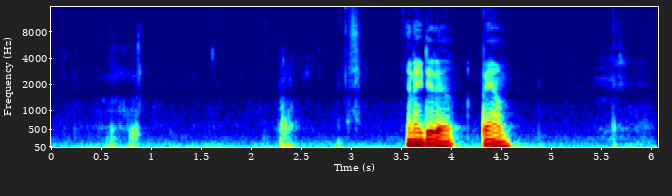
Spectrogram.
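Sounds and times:
person slurping a drink: 0.4s - 1.0s, 2.3s - 3.2s
swallowing gulp: 0.5s - 1.0s, 2.2s - 3.1s
speech: 3.6s - 4.7s.

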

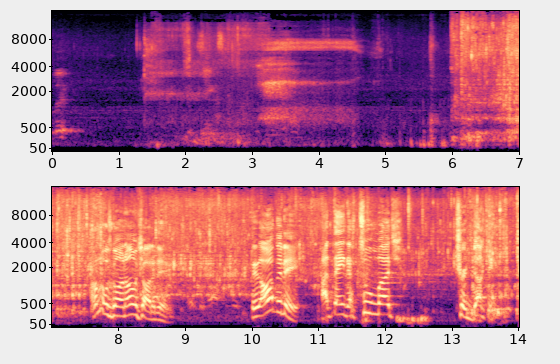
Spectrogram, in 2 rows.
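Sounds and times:
toilet flushing: 6.0s - 13.9s
speech: 7.6s - 8.9s, 10.0s - 12.3s, 13.1s - 13.8s.

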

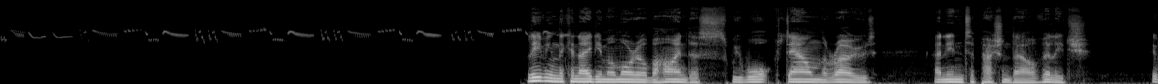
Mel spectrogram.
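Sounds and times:
bird singing in the trees above Crest Farm at Passchendaele: 0.0s - 6.8s
speech: 5.3s - 10.9s.

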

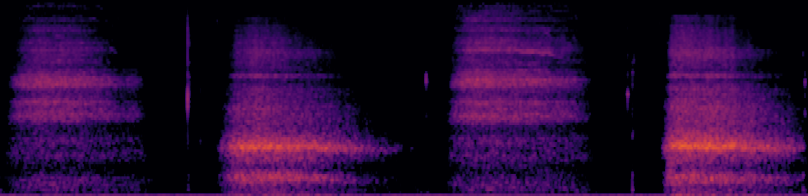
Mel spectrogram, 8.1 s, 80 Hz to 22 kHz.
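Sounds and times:
slow deep breathing in and out during a relaxation exercise: 0.1s - 1.6s, 2.2s - 6.0s, 6.6s - 8.0s.

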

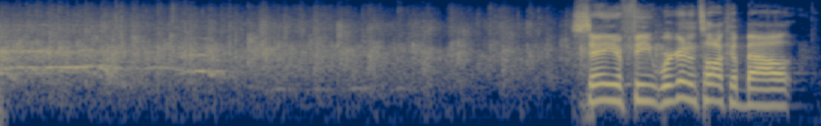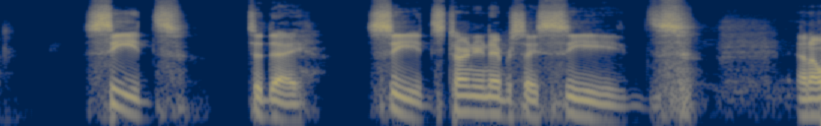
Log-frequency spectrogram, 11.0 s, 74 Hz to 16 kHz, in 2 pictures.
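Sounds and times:
church congregation clapping: 0.0s - 5.5s
speech: 3.8s - 5.4s, 6.0s - 10.2s.

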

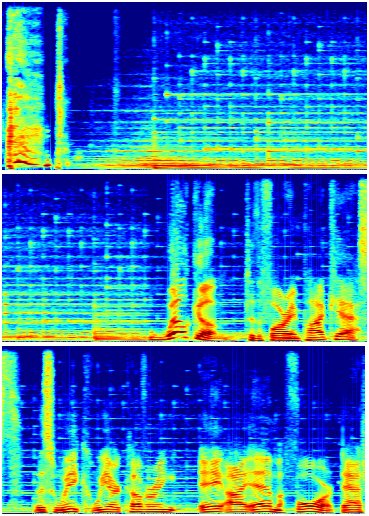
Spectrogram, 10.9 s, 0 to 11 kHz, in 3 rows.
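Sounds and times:
person coughing: 0.0s - 0.8s
sustained musical tone: 0.7s - 10.9s
speech: 5.3s - 10.9s.

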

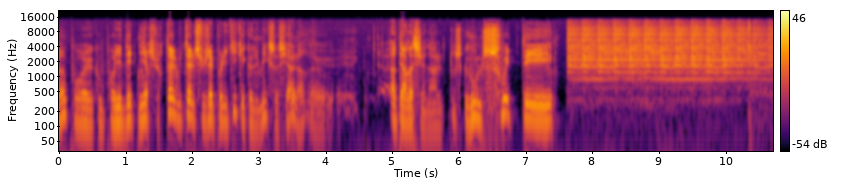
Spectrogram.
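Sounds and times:
speech: 0.0s - 4.4s, 5.0s - 7.8s
stock exchange opening bell ringing: 7.6s - 10.7s.

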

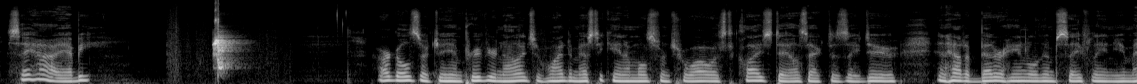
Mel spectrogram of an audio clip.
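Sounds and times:
speech: 0.1s - 1.1s, 3.8s - 11.3s
faint rustle: 1.7s - 3.0s
cattle dog barking in Center, Missouri, USA: 2.1s - 2.6s.

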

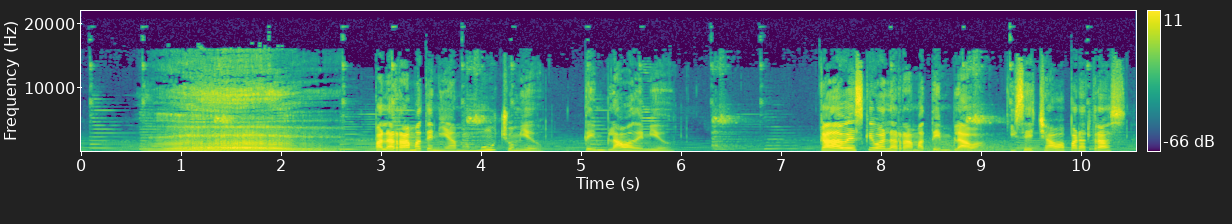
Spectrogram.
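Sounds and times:
deep, drawn-out monster growl: 0.6s - 2.7s
speech: 3.0s - 6.0s, 7.4s - 10.5s.

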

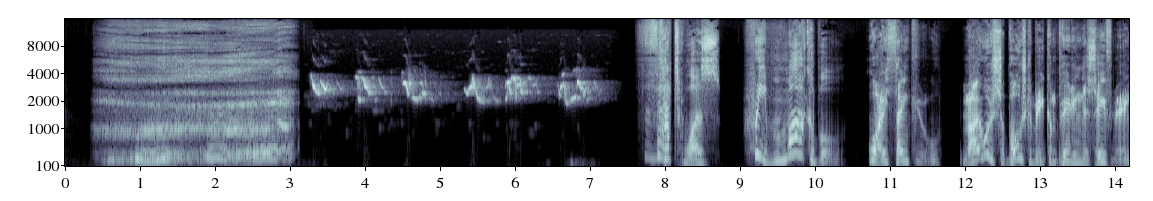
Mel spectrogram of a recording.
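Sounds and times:
long strained breathy vocal sound imitating a bird: 0.4s - 3.1s
short bright whistled chirps mimicking birdsong: 3.2s - 7.4s
speech: 8.1s - 14.1s.

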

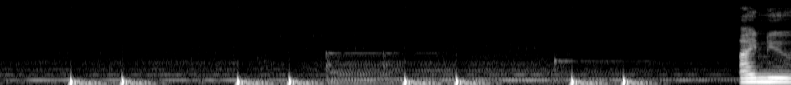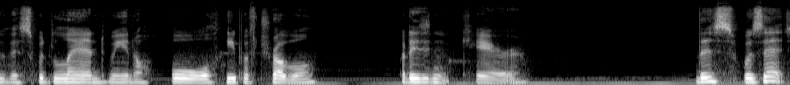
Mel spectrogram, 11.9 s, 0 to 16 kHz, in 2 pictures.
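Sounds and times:
faint tonal hum: 0.0s - 11.8s
heartbeat thumping in paired low beats: 0.5s - 1.2s, 1.8s - 5.0s
speech: 5.6s - 10.0s, 11.2s - 11.8s.

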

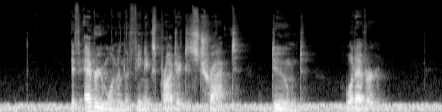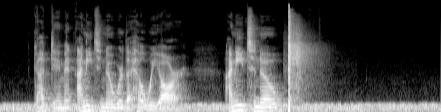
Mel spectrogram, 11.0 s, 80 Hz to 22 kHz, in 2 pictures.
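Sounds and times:
speech: 0.9s - 4.9s, 6.0s - 9.3s
low lingering rumble: 3.8s - 10.8s
sharp slap to the face: 9.1s - 9.8s.

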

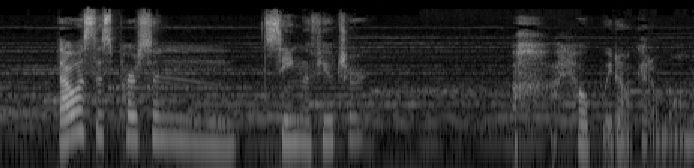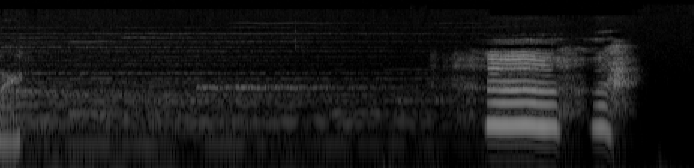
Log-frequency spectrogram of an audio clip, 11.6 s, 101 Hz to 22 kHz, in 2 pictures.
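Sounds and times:
speech: 0.5s - 3.2s, 4.2s - 6.1s
person yawning: 9.6s - 11.1s
person groaning: 9.8s - 11.1s.

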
